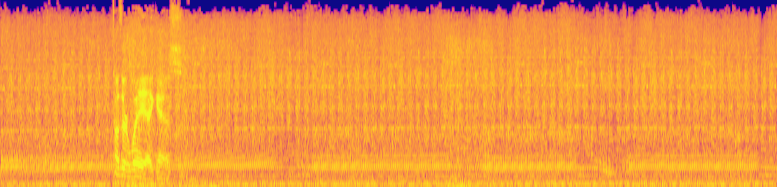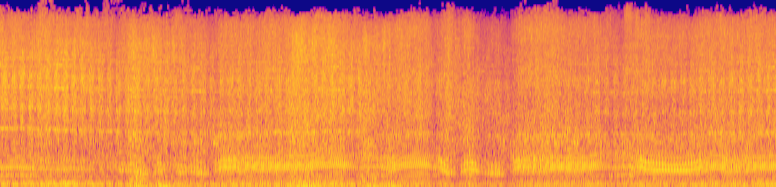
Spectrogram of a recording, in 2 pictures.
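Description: An engine roars steadily, rising and falling in pitch as a vehicle speeds along.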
